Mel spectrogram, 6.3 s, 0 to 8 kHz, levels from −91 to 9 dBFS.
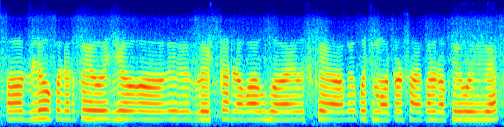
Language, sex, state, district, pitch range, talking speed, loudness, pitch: Hindi, male, Rajasthan, Churu, 185-195 Hz, 105 wpm, -13 LUFS, 190 Hz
